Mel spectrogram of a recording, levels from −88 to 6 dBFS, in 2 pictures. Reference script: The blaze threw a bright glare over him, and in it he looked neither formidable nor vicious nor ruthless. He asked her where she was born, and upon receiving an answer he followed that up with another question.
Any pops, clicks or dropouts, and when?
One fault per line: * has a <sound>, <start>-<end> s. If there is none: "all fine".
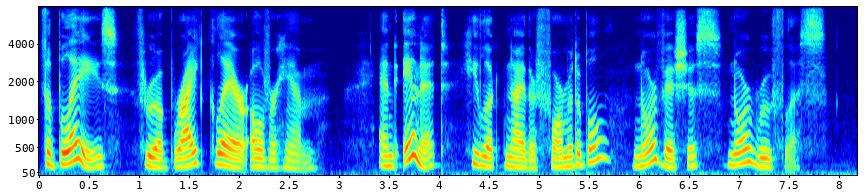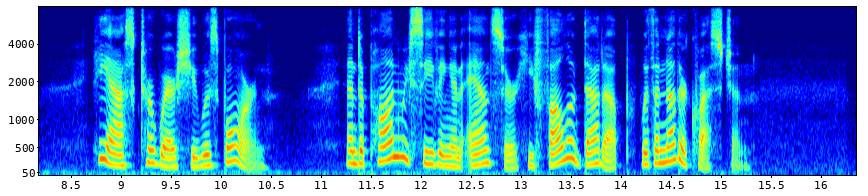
all fine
